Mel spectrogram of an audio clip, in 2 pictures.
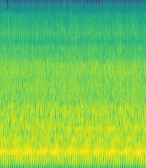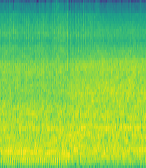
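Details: Troy-Bilt Pony riding mower with replacement engine and new head gasket, slight smoke at startup: steady buzzing single-cylinder at fast idle, then note drops and roughens near the end; running fine overall.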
